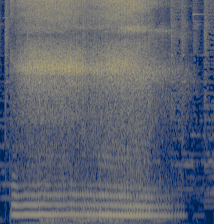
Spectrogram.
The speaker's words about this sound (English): all of a sudden a truck drove right past her.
